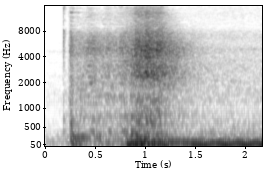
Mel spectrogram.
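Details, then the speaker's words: 2002 Hyundai Accent injector engine with crank-no-start and injector circuit low codes (P0261/P0264/P0267/P0270), fuse fed 12 V externally: brief crank, catches with a quick rev, then a steady even idle; starts normally. "गाड़ी start हो गई ठीक है ज्यादा देर गाड़ी start नहीं रख सकता मैं क्योंकि मैंने फ्यूज को करंट बाहर से दिया है"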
